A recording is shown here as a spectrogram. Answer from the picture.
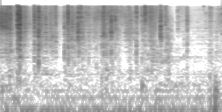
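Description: Foil trading-card pack wrapper crinkling as it is handled and the cards are slid out of it, a dense crackle in the first second that thins out toward the end.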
